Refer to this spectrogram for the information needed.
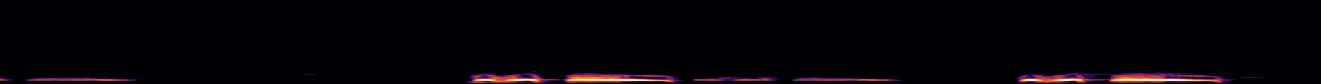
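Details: Spotted dove cooing in a decoy voice used to lure wild doves: soft low murmur, then two phrases of a quick double note and a long falling coo, repeated about every three seconds.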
